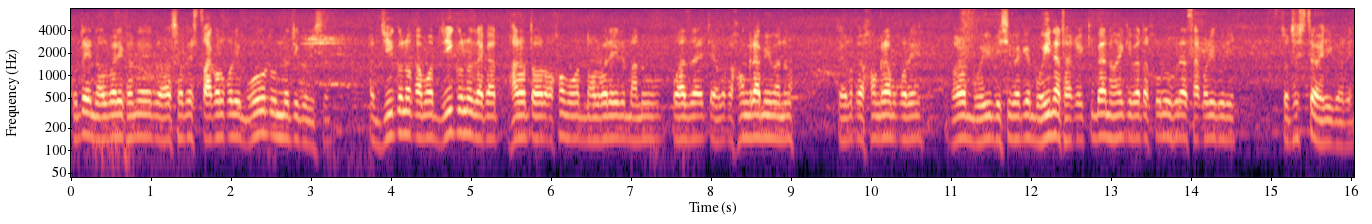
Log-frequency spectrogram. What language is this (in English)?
Assamese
